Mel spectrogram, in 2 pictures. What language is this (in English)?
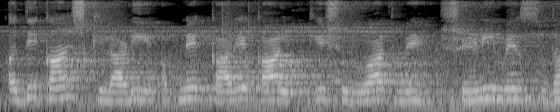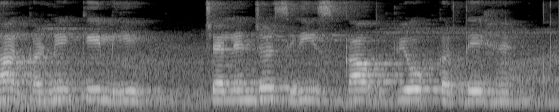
Hindi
